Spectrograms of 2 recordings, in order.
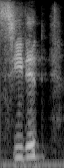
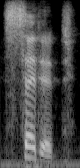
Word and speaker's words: seated: seat and seating and seated most of the time they were good you had a couple of times though you had said SED okay using a say okay so it's e c seated seated there you go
